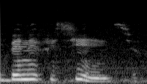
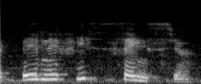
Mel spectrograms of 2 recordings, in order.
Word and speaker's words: beneficência: aquela questão né a entre benevolência e beneficiência é beneficência né a forma como se escreve inclusive ele tá precisando isso na 20º lá no dicionário e ele fala não é beneficiência é beneficência né o correto então o que vem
